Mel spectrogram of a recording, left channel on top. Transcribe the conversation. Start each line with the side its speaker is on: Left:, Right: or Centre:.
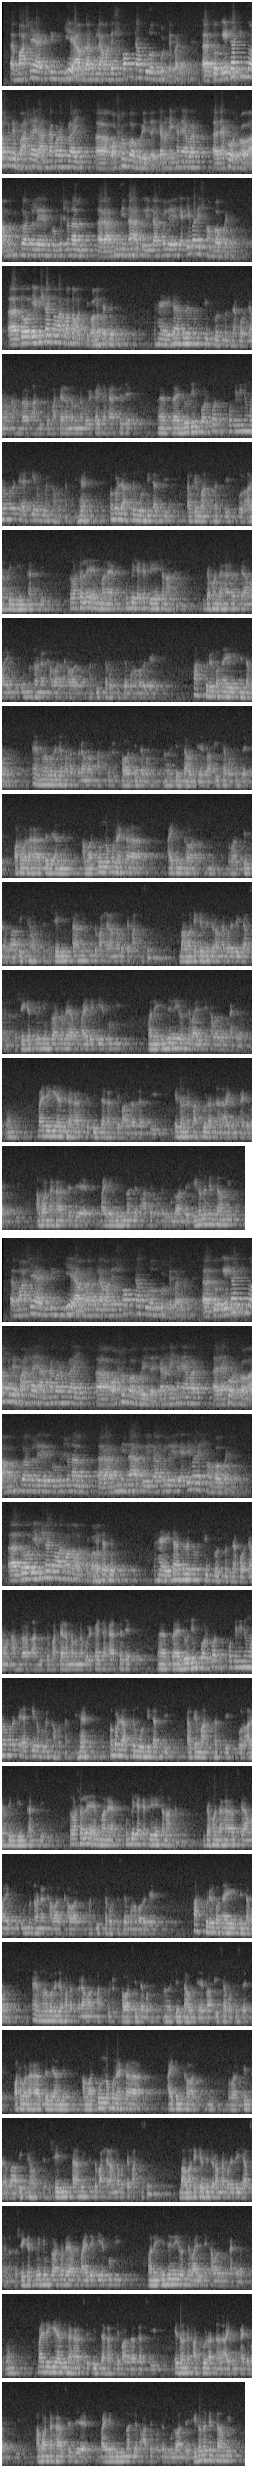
Left: মাসে একদিন গিয়ে আমরা আসলে আমাদের শখটা পূরণ করতে পারি আহ, তো এটা কিন্তু আসলে বাসায় রান্না করা প্রায় আহ, অসম্ভব হয়ে যায় কারণ এখানে আবার আহ, দেখো স- আমরা তো আসলে প্রফেশনাল রাঁধুনি না তো এটা আসলে একেবারেই সম্ভব হয় না আহ, তো এ বিষয়ে তোমার মতামত কি
Right: তো
Left: বলো
Right: এটা
Left: তো
Right: ঠিক হ্যাঁ এটা আসলে তুমি ঠিক বলছো দেখো যেমন আমরা আমি তো বাসায় রান্না বান্না করে খাই দেখা যাচ্ছে যে আহ, প্রায় দুদিন পর পর বা প্রতিদিনই মনে করো যে একই রকমের খাবার খাচ্ছি হ্যাঁ মনে করো যে আজকে মুরগি খাচ্ছি কালকে মাছ খাচ্ছি ও আরেকদিন ডিম খাচ্ছি তো আসলে এ, মানে খুব বেশি একটা ভেরিয়েশন আসে না যখন দেখা যাচ্ছে আমার একটু অন্য ধরনের খাবার খাওয়ার মানে ইচ্ছা করতেছে মনে করো যে ফাস্ট ফুডের কথাই চিন্তা করো হ্যাঁ মনে করো যে হঠাৎ করে আমার ফাস্ট ফুডের খাবার চিন্তা করতে আহ, চিন্তা হচ্ছে বা ইচ্ছা করতেছে অথবা দেখা যাচ্ছে যে আমি আমার অন্য কোনো একটা আইটেম খাওয়ার উম, তোমার চিন্তা বা ইচ্ছা হচ্ছে তো সেই জিনিসটা আমি কিন্তু বাসায় রান্না করতে পারতেছি না বা আমাকে কেউ কিন্তু রান্না করে দিয়ে যাচ্ছে না তো সেই ক্ষেত্রে কিন্তু আসলে আমি বাইরে গিয়ে খুবই মানে ইজিলি হচ্ছে বাইরে সেই খাবার গুলো খাইতে পারতেছি তাই না? বাইরে গিয়ে আমি দেখা যাচ্ছে পিৎজা খাচ্ছি বার্গার খাচ্ছি এই ধরনের ফাস্টফুড আইটেম খাইতে পারতেছি আবার দেখা যাচ্ছে যে বাইরের বিভিন্ন যে ভাতের হোটেল গুলো আছে সেখানে কিন্তু আমি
